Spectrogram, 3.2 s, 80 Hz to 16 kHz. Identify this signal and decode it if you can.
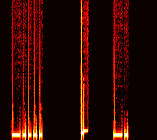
Morse code, heard as a keyed tone, about 22 wpm, 700 Hz. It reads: 6 N
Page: This rapid-fire timing is geared to push your ICR (Instant Character Recognition) skills.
